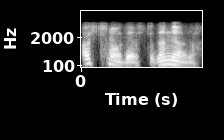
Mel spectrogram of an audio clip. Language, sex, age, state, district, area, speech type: Sanskrit, male, 30-45, Karnataka, Bangalore Urban, urban, conversation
